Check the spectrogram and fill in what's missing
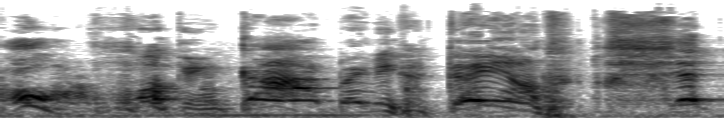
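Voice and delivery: slow, high, hammed-up moans of pleasure; acted lover's ecstasy. Imitating a man in bed with his woman, mock ecstasy. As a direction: draw it out like a lover overcome mid-act. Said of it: "she just doing her thing and you're like".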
